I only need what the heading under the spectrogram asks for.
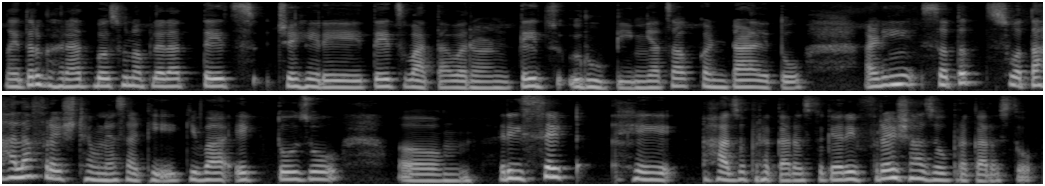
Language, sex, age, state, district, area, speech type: Marathi, female, 18-30, Maharashtra, Sindhudurg, rural, spontaneous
